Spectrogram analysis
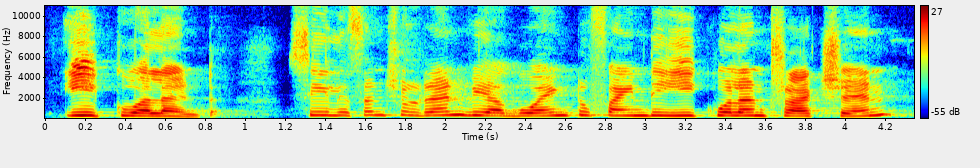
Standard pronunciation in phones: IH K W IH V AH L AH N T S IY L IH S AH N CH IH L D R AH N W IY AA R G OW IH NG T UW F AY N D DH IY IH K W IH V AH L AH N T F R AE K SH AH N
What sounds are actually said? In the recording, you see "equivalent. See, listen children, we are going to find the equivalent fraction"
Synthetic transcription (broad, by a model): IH K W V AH L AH N T S IY L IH S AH N SH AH L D R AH N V IY AA R G OW IH NG T UW F AY N D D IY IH K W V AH L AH N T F R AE K SH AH N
